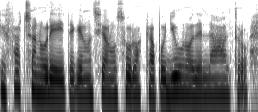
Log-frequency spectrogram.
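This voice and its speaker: Fairly quick speech against a quiet background, dry with no echo. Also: woman. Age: 50s. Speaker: nun and sign language interpreter; interviewee. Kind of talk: interview. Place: garden. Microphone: lapel.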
